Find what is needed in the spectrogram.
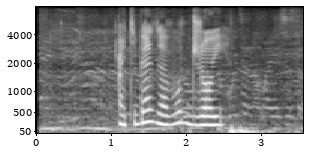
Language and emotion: Russian, neutral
